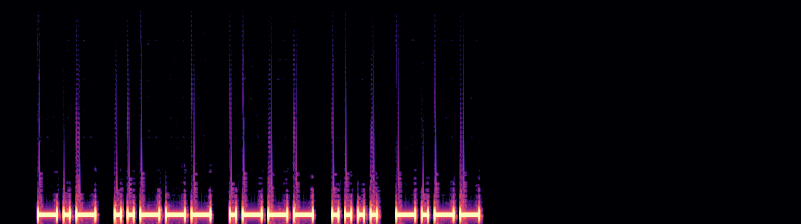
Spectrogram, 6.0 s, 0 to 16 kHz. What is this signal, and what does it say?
Morse code, heard as a keyed tone, about 25 wpm, 700 Hz. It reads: K2JHY
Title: USA Call Signs - 5 Characters - Repeated 2x - 25wpm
